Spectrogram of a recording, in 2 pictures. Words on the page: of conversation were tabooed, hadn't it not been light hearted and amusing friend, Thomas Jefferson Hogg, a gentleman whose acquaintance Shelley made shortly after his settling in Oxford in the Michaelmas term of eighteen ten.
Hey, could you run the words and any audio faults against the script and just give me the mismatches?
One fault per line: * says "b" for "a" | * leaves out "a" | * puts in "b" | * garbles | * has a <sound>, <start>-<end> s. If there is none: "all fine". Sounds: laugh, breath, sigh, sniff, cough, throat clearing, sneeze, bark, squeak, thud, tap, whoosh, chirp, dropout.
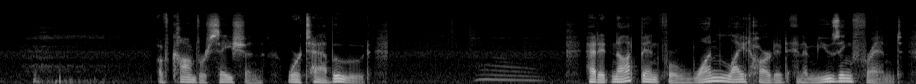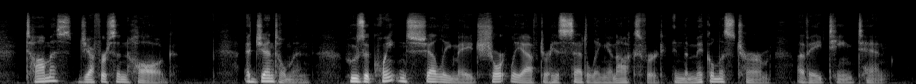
* has a sigh, 0.2-1.2 s
* has a sigh, 4.0-5.5 s
* says "had" for "hadn't"
* puts in "for one"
